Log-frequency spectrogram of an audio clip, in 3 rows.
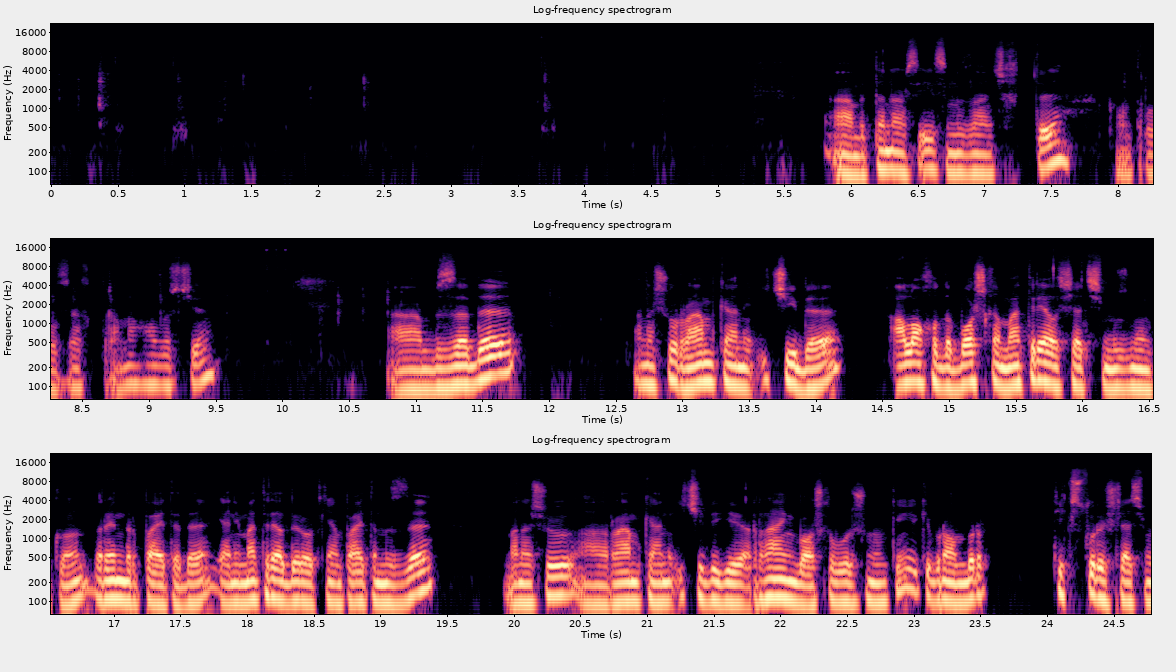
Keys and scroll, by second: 0.3 alt+r, 0.7 x, 0.9 z, 1.1 alt+a, 2.1 F3, 5.9 ctrl+z, 10.8-11.6 typing, 12.7 l.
